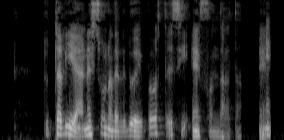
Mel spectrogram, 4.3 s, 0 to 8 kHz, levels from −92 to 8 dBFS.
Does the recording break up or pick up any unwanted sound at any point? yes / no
yes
